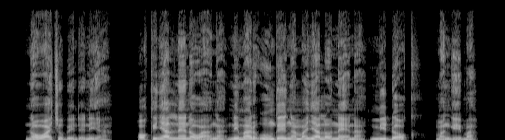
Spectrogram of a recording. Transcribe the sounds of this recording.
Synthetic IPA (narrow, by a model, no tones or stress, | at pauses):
nɔwat͡ʃobendenɪja̰ | ɔkɪɲalnɛnɔwaŋanɪmaɾoŋɡeŋamaɲalɔnɛnamidɔk | maŋɡɪma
